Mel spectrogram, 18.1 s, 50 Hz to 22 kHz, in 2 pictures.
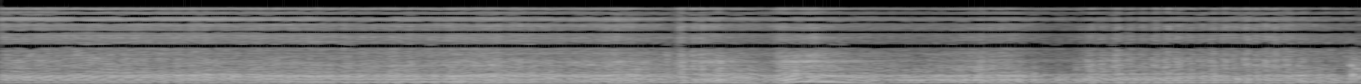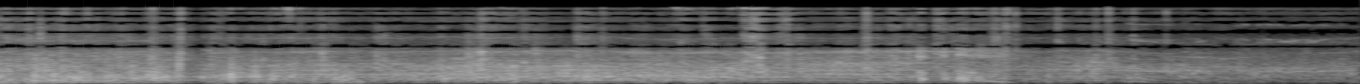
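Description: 1976 Honda CB750 F1's air-cooled inline-four engine running through its four-into-one exhaust, idling with a couple of throttle blips that rise and fall in pitch. It gets quieter near the end.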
